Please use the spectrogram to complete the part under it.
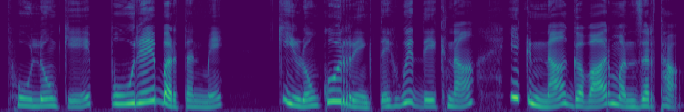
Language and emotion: Urdu, disgusted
